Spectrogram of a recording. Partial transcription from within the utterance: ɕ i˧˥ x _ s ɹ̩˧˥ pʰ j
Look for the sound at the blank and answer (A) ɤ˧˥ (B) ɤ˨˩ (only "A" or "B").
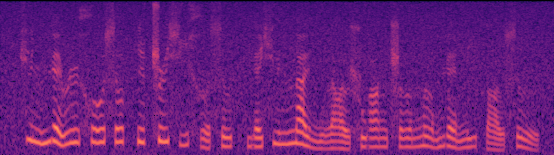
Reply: B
